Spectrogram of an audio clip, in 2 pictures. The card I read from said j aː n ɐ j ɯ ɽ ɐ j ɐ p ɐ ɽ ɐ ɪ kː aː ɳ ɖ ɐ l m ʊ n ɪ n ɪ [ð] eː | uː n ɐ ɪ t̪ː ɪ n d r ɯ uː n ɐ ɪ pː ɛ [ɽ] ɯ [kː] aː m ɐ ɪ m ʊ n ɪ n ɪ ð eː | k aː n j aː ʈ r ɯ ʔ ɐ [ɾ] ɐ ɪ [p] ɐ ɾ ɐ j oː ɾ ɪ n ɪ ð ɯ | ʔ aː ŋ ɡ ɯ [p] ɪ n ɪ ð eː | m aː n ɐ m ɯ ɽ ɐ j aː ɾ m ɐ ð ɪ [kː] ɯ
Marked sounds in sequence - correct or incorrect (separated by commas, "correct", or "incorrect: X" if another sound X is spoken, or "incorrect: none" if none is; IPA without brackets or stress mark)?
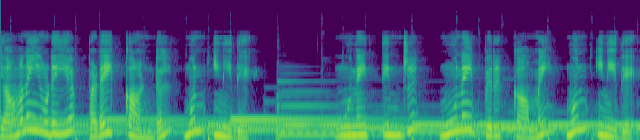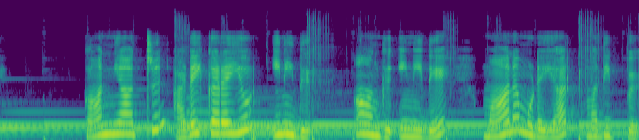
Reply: correct, incorrect: ɾ, correct, incorrect: ɽ, incorrect: k, incorrect: ʔ, incorrect: pː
